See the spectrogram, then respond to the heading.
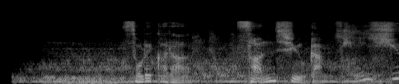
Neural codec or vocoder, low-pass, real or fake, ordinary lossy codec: codec, 16 kHz, 4 kbps, X-Codec, HuBERT features, trained on LibriSpeech; none; fake; none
